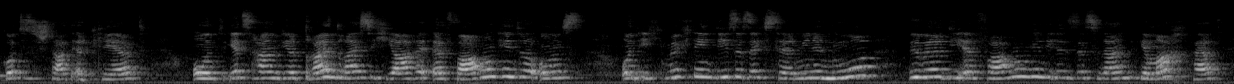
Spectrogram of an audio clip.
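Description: Slow, hesitant woman with Persian accent. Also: sits high, dark tone, echoey room, slight background noise. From Iran. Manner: halting, many fillers, searching for words. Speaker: adult-education lecturer. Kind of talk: public lecture with map slides. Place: lecture room.

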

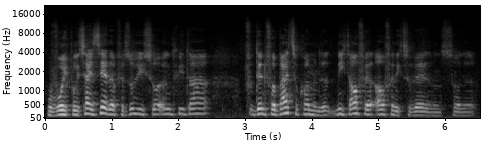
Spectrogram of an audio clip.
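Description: A man with a somewhat high speaking voice gives a halting, conversational interview answer. He repeats small words and restarts sentences often. He grew up outside this country. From outside Germany. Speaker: interviewee, acquaintance of the victim.

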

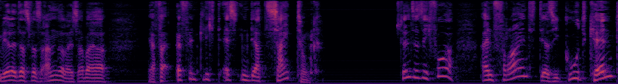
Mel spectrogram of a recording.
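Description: A touchy, aggrieved composer in a historical radio play. The voice is very rough and breathy, yet soft-edged, leaping about in pitch between indignant flares and sulky murmurs. Faint music sits behind it. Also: male voice. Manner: theatrical, aggrieved, swinging between outbursts and sulky asides. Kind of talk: radio play dialogue, dramatic monologue.

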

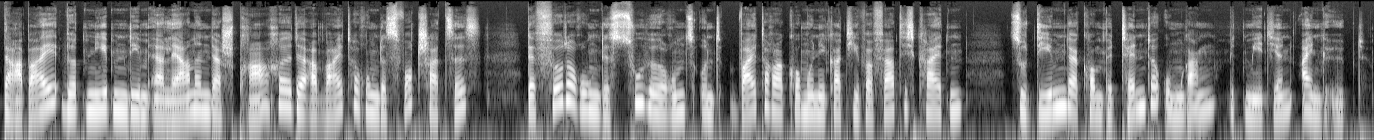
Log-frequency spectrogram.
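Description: A woman's voice: medium pitch, measured pace, a little mellow, no room sound, studio quality. A woman co-presenting a news programme, reading scripted text and quotations. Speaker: quote reader and co-presenter.

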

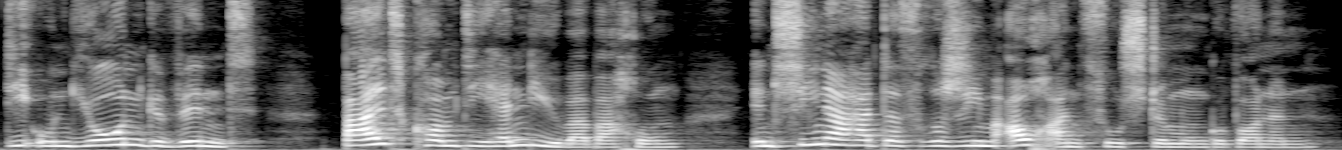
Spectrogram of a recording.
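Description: A woman's voice: on the high side, lively intonation, normal speed, fairly bright tone. A woman playing a matter-of-fact social media commenter in a radio drama collage. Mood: resigned, sceptical.

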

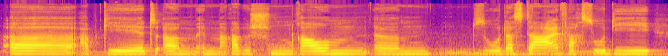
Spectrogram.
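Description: Halting podcast co-host, fairly even female-sounding voice, woman. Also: mid-range voice, a little hiss or hum. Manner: halting, hesitant, thinking aloud with academic vocabulary. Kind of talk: casual, reflective podcast discussion.

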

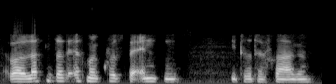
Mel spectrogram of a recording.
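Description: A man's voice: medium pitch, steady tone, normal speed, narrow, tinny audio. A man performer talking in an informal interview, often correcting himself as he goes, heard over thin call audio. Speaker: musical performer.

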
